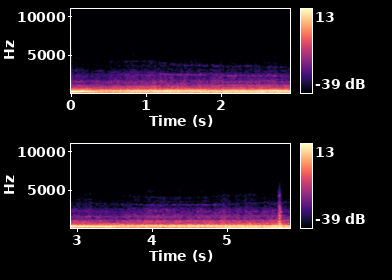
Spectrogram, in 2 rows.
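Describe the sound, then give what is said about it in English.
A Porsche 917K race car engine is fired up and idles and revs loudly before warm-up laps, a continuous throaty roar whose pitch rises and sags slightly over a few seconds, with no talking. “Oh, this shall fire here. There's the fire. Fire it nicely.”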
